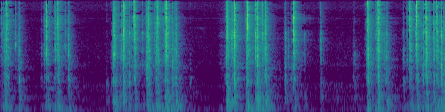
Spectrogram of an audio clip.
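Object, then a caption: Mechanical keyboard with round metal keycaps. Fingertips type on a light blue plastic mechanical keyboard with round chrome keycaps on clear-housed blue switches. Quick, bright, clicky key taps come in short bursts separated by brief pauses, each tap sharp and dry with almost no ring and little low end.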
